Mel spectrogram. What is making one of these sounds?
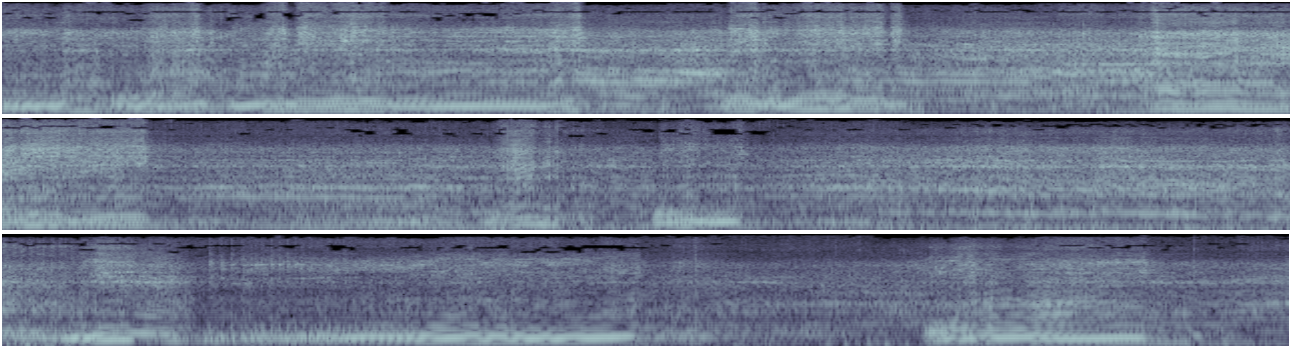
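A dirt bike engine revs up and down loudly, close by.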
